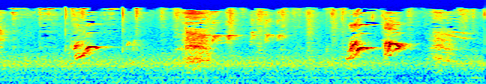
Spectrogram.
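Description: European bee-eater giving short, rolling, liquid calls in a few brief bursts, two close together near the end, over a soft steady background hiss.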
